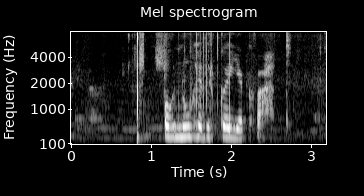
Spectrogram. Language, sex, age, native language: Icelandic, female, 9, Icelandic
